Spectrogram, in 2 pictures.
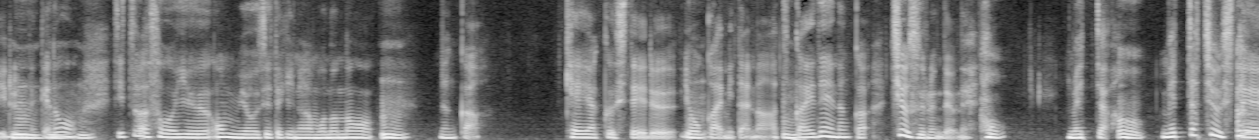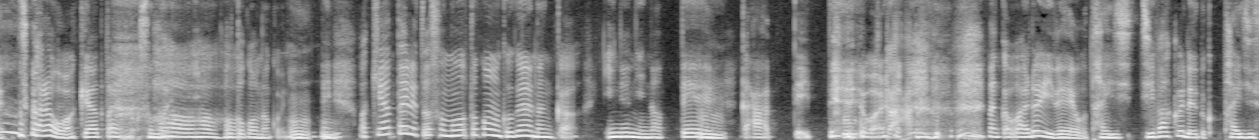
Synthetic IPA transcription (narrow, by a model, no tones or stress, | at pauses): iɾɯ̟̃nd̪ake̞d̪o̞d͡ʑit͡sɨβaso̞ːjɯ̟ːõ̞mbʲjo̞ːʑit̪e̞kʲinamo̞no̞no̞ | nãŋka̰ | ke̞ːjakɯ̟ɕi̥t̪e̞iɾɯ̟̰jo̞ːkaimʲit̪aḭna̰a̰t͡sɨ̥kkaid̪e̞nãŋkat͡ɕɨːs̬ɨɾɯ̟̃nd̪a̰jo̰ne̞h | me̞t͡ɕːame̞t͡ɕːat͡ɕɨːɕi̥e̞t͡ɕi̥kaɾao̞βake̞at̪aeɾɯnoso̞noot̪o̞ko̞no̞ko̰ɲ̟id̪eβake̞at̪aeɾɯ̟t̪o̞so̞no̞ːt̪o̞ko̞no̞koɡanãŋka̰inɯ̟ɲ̟inat̪ːe̞ɡ̥at̪ːe̞̰ḭt̪ːe̞βaɾ | nãŋkaβaɾɯ̟iɾe̞ːo̞t̪ʰaiʑi̥d͡ʑibakɯ̟ɾe̞ːt̪o̞kḁt̪ʰaiʑi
